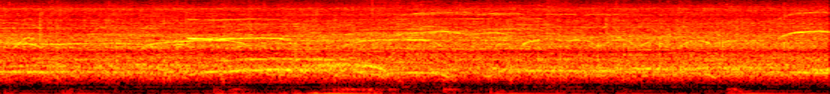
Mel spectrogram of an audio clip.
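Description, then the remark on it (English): A stadium crowd noise effect: a steady, dense roar of a large stadium crowd, with a constant wash of voices and occasional high whistles and whoops rising above it, holding at an even loudness throughout. “Let's pump in some crowd noise.”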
